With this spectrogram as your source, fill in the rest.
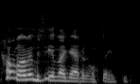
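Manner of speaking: ordinary talk, nothing marked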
